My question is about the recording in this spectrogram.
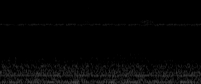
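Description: Near silence: room tone with a faint, steady high-pitched whine and a few soft hisses.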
